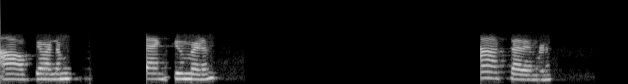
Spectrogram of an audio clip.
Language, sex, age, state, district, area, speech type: Telugu, female, 18-30, Andhra Pradesh, Anantapur, urban, conversation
